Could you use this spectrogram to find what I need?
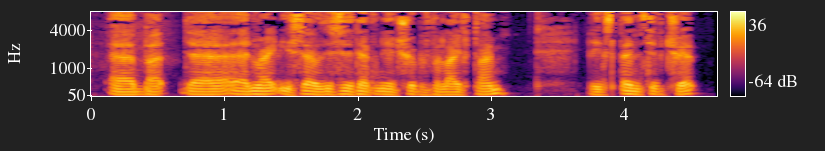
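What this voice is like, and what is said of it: Hoarse, nearly lost voice. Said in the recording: “my voice is completely gone after tonight”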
